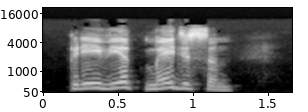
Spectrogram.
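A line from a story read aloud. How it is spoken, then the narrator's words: Repeated, more confident. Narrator (Russian): снова повторил Гарри, на этот раз куда более уверенным тоном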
